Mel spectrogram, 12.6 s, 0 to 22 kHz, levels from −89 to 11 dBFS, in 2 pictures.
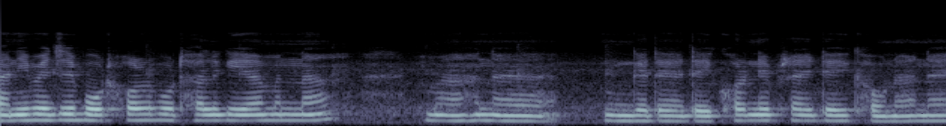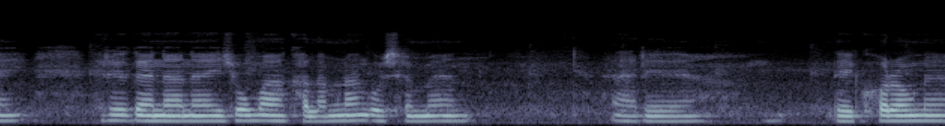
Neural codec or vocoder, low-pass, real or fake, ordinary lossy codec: none; none; real; none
